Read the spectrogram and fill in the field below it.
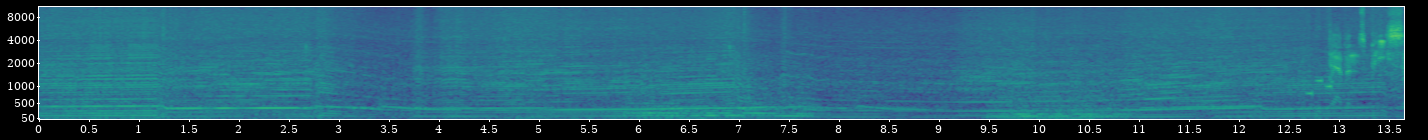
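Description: Race car engines rev and shift through gears in a racing video game, a sustained loud whine rising and dropping as cars jostle and overtake, with a brief lull before the roar picks up again.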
